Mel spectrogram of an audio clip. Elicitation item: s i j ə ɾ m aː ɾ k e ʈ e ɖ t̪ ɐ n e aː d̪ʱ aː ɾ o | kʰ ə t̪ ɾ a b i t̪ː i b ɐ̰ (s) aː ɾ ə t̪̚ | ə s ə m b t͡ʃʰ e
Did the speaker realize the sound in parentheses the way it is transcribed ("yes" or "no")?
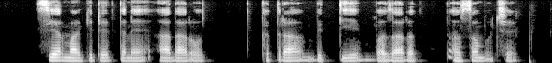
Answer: no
